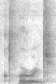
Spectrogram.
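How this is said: It is said like the Cowardly Lion.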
